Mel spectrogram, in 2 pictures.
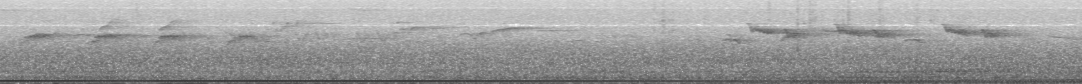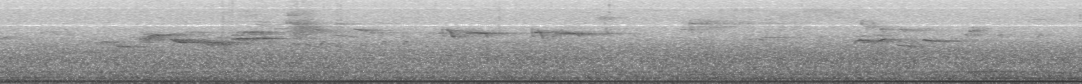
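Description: Small songbirds chirping in short, scattered calls, over a steady low drone that drops slightly in pitch about halfway through.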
